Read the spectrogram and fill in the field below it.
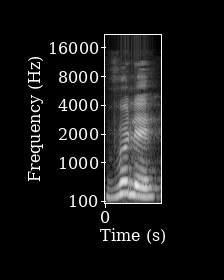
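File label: "volet", French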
